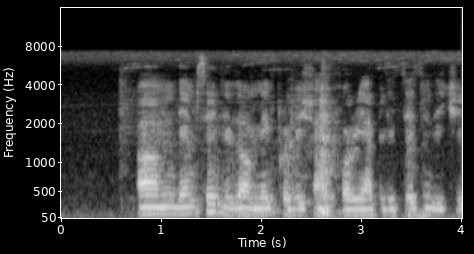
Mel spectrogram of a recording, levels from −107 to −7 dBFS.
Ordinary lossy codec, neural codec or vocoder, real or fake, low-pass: none; none; real; 7.2 kHz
